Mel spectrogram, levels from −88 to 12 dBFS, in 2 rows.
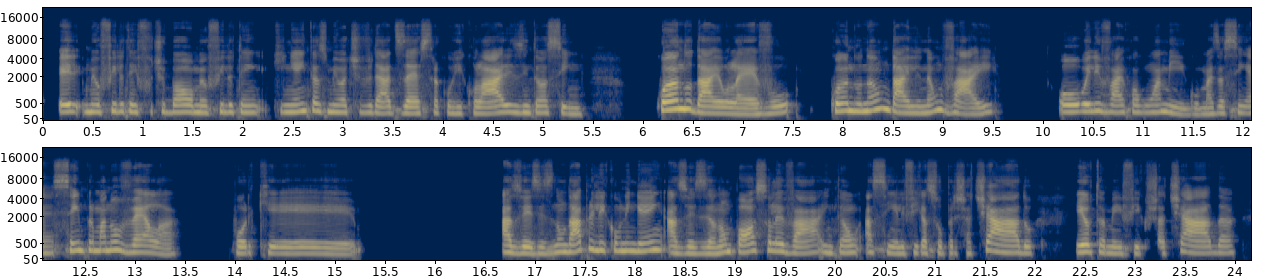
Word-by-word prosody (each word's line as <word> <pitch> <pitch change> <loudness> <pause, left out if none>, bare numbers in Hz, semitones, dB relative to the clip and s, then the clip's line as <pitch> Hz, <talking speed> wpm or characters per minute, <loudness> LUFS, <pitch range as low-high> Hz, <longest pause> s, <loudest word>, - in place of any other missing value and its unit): ele 225 0 +4
meu 220 0 0
filho 235 +1 -4
tem 230 -2 -1
futebol, 220 -1 -3
meu 210 -1 0
filho 220 +1 -5
tem 210 -2 -6
quinhentas 235 +2 -2
mil 220 -1 -1
atividades 205 -3 -3
extracurriculares, 190 +1 +1
então, 205 0 -2
assim. 190 -5 -6 0.7
Quando 300 +2 +9
dá 200 -5 +7
eu 185 -1 +1
levo. 175 +5 -1 0.3
Quando 245 -1 +3
não 285 +6 +2
dá 210 -7 +5
ele 195 0 -2
não 215 +8 -1
vai. 200 -3 +1 0.6
Ou 225 +1 +4
ele 240 +1 +2
vai 215 -2 -2
com 220 - -9
algum 210 0 -6
amigo, 180 -8 -4
mas, 170 +2 -6
assim, 195 +1 -6
é 195 0 -6
sempre 260 +3 -2
uma 260 0 0
novela. 210 - -1 0.5
Porque 180 -3 -4 1.4
às 215 -3 +4
vezes 185 -1 0
não 220 +2 -1
dá 220 +2 +6
pra 300 +2 -2
ele 265 - +1
ir - - -7
com 255 - -5
ninguém, 250 +2 +1
às 195 -3 +2
vezes 180 -1 -3
eu 180 - 0
não 210 +5 -1
posso 235 +3 0
levar. 210 -3 0
Então, 205 +1 -4
assim, 205 -2 -5
ele 180 0 -4
fica 195 +2 -5
super 190 0 -8
chateado. 205 +1 +2 0.4
Eu 220 +1 +6
também 195 -4 -4
fico 180 +1 -9
chateada. 195 +1 0
205 Hz, 155 wpm, -23 LUFS, 190-225 Hz, 1.4 s, Quando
